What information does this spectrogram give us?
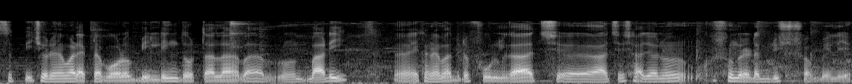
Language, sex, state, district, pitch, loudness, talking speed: Bengali, male, West Bengal, North 24 Parganas, 75 Hz, -17 LUFS, 125 wpm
